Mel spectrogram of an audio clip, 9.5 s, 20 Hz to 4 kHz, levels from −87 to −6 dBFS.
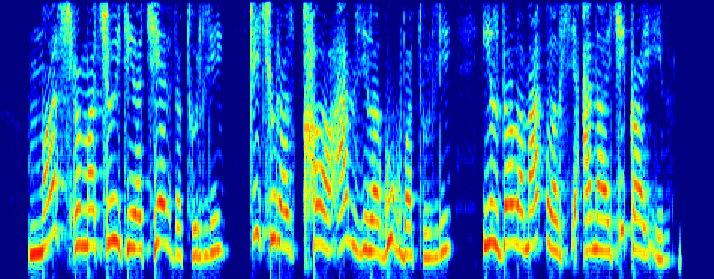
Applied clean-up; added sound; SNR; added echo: none; none; none; none.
